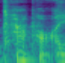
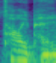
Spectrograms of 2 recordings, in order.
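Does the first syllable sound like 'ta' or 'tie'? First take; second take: ta; tie. First: The first syllable sounds like 'ta'. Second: The first syllable sounds like 'tie'. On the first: The speaker calls it wrong. "not Tapai" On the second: The speaker calls it right. "it's Taipei"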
